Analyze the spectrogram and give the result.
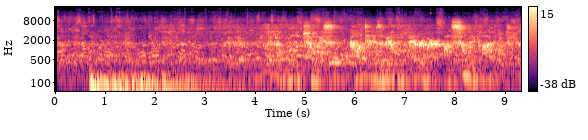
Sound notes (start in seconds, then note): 0.7 audience chattering; 4.8 voiceover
